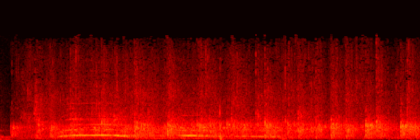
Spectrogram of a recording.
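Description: A room full of people claps steadily for several seconds, dense and continuous, with a few whistles rising over the applause.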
